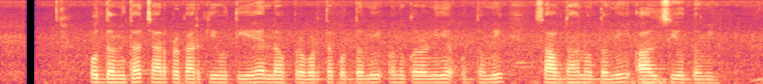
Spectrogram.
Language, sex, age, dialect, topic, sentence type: Hindi, male, 31-35, Marwari Dhudhari, banking, statement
